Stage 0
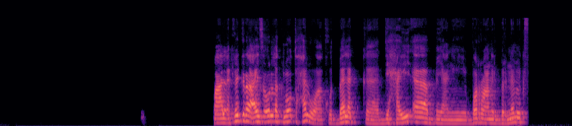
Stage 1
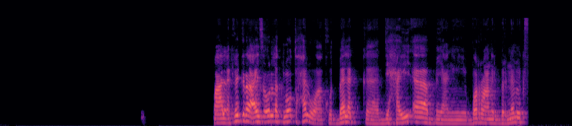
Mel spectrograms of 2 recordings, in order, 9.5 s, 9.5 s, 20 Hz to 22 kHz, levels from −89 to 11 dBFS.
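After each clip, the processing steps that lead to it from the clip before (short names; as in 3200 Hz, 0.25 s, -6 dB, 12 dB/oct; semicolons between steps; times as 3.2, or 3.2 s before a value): dynamic EQ 220 Hz, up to -4 dB, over -31 dBFS, Q 0.87; gain -3.5 dB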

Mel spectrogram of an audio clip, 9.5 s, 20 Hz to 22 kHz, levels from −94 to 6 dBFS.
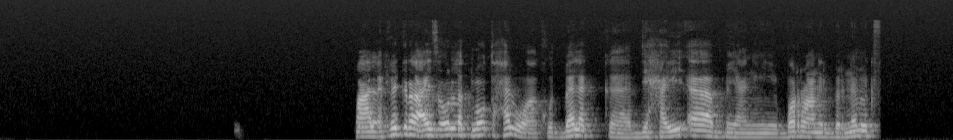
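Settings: added noise blue -60 dBFS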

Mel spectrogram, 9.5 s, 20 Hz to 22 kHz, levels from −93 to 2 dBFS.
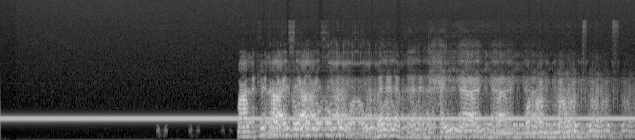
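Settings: regenerating reverse delay 0.243 s, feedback 62%, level -1 dB; whine 640 Hz -29 dBFS; ending taper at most 100 dB/s; gain +5.5 dB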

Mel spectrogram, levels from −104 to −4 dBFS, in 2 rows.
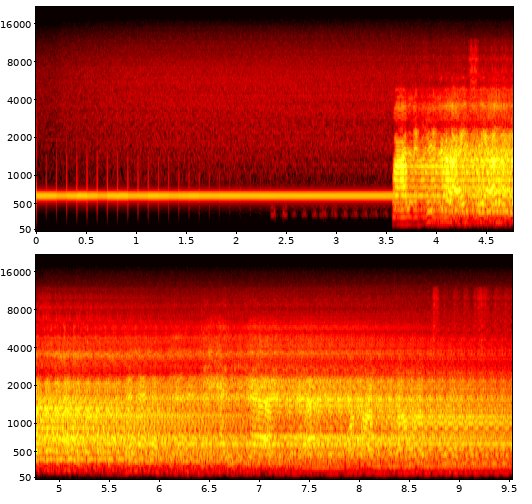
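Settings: Butterworth band-pass 2700 Hz, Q 0.51; on a send: swelling echo 0.102 s, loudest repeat 5, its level -8.5 dB; on the sum: gain -2 dB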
